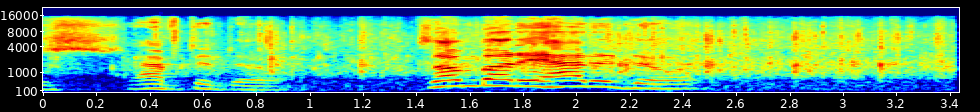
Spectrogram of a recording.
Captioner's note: applause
